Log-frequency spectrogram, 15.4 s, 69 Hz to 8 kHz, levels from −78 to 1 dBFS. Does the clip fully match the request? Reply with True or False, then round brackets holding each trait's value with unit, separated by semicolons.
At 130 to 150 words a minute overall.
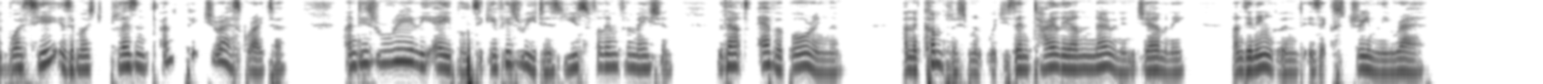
True (140 wpm)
